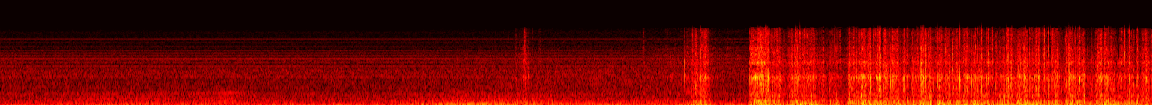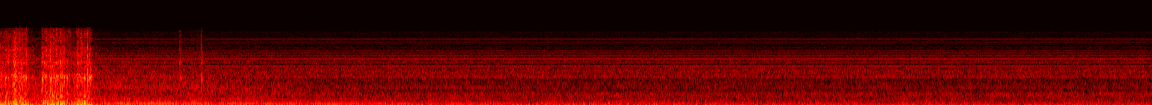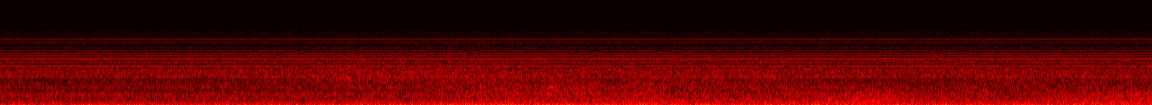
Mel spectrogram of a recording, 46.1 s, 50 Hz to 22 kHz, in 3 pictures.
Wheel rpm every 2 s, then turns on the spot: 0, 0, 0, 0, 10, 30, 40, 30, 0, 0, 0, 0, 0, 0, 0, 0, 0, 0, 0, 0, 0, 0, 0.
8-16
